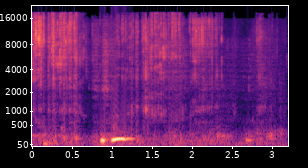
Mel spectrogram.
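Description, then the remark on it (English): Loud crunchy chewing into a microphone, with irregular crackling bites running continuously for a few seconds and a heavier thud of jaw noise near the start. No one talks. “I want a good crunch going.”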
